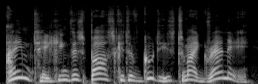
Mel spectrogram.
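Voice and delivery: put-on high, lilting child's voice; little girl. A narrator's reading. Little girl explaining her errand to witches, childlike. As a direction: recite it like a small child. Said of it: "said the girl".

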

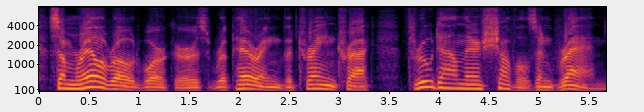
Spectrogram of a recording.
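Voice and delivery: plain reading voice

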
